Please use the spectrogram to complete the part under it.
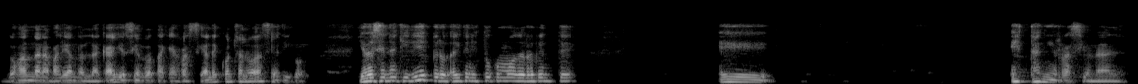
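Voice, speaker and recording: A man with a Chilean accent teaching an online class, talking in an animated, joking, colloquial way over a video call. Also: fairly low pitch, moderate pace, pauses often, slightly rough, muffled recording.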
